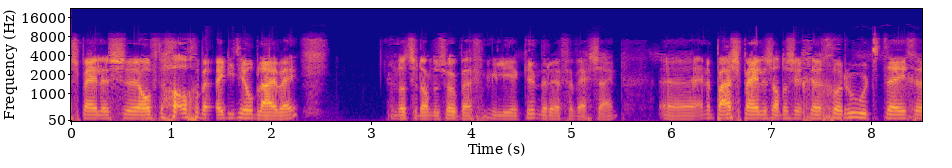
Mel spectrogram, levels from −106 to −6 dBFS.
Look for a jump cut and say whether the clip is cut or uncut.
uncut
